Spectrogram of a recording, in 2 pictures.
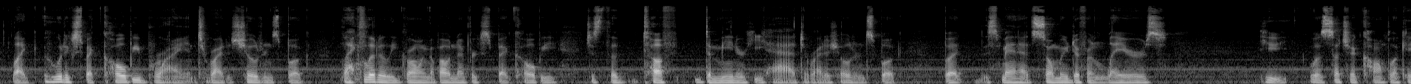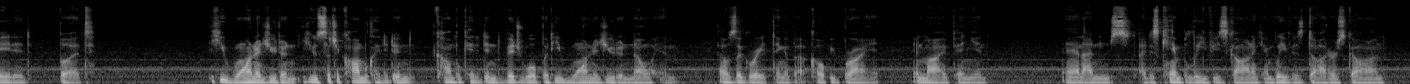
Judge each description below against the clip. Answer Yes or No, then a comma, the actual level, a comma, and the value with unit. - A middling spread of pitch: No, narrow, 2.2 semitones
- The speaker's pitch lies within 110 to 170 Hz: No, very low, 90 Hz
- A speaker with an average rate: Yes, average, 190 wpm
